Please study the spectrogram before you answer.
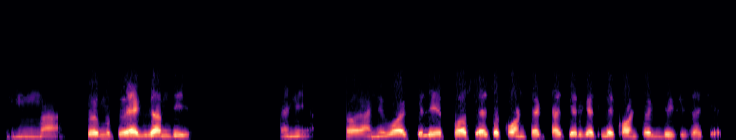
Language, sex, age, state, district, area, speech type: Goan Konkani, male, 18-30, Goa, Tiswadi, rural, conversation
